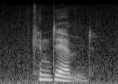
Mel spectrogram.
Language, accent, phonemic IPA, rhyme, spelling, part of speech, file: English, US, /kənˈdɛmd/, -ɛmd, condemned, adjective / noun / verb, En-us-condemned.ogg
- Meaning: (adjective) 1. Having received a curse to be doomed to suffer eternally 2. Having been sharply scolded 3. Adjudged or sentenced to punishment, destruction, or confiscation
